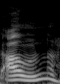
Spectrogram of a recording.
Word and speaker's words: Aoun: On March 2, 2026, President Aoun, I guess that's how you pronounce it, A-O-U-N, declared, quote, only the Lebanese state has authority over questions of war and peace.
